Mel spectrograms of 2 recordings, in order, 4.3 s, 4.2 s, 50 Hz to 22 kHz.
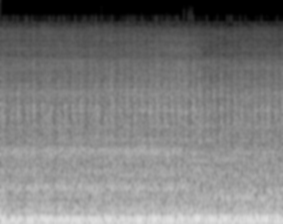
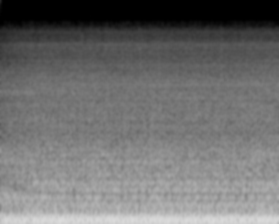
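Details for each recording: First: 1963 Pontiac Catalina 389 hardtop, not run in 12 years, first runs on a cold day: low, uneven rumble with irregular lumpy pulses; rough running from carburetor flooding, found to be a stuck needle and seat and a vented fuel line. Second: 1963 Pontiac Catalina 389 V8, unrun for 12 years and running on very old fuel: deep, even idle with a steady low rumble and no valve-train ticking; the motor sounds solid; normal idle.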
